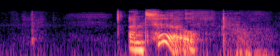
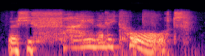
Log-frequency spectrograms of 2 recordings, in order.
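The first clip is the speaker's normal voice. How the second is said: plain reading voice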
